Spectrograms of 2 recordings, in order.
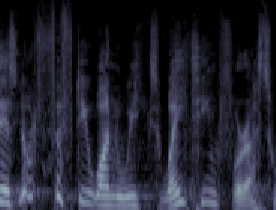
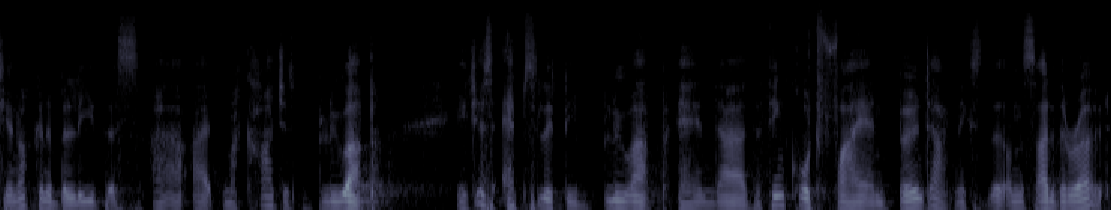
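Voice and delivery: hushed phone news; 13 dB quieter than usual. Retold or imitated. Friend phones with terrible news.

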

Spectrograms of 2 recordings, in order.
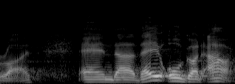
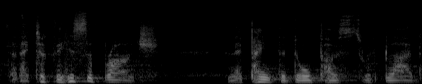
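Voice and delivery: quiet solemn preaching; 4 semitones lower, 3 dB quieter than usual. Acted.

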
